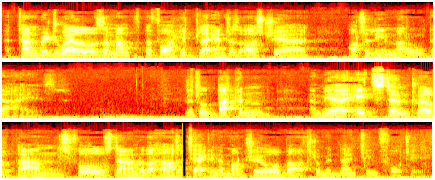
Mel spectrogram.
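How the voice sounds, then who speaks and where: Radio drama narrator, played by a male actor: man, mid-pitched, measured and elegiac, dry wit, nostalgic for a fading society. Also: lightly acted. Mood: wry, elegiac. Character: nostalgic, wry narrator chronicling old England's fading society. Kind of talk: scripted literary narration in a radio play.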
